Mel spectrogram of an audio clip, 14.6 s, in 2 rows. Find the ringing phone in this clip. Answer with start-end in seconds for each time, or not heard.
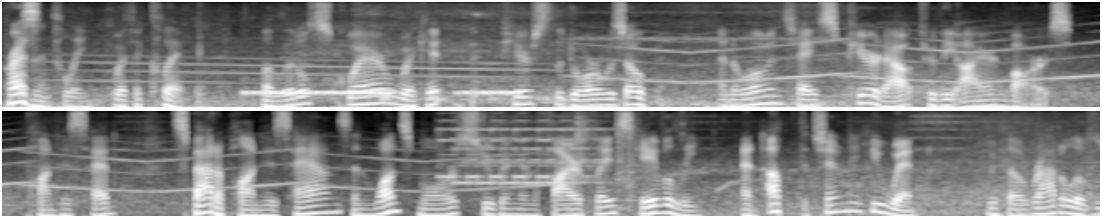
1.6-3.5, 10.2-11.6.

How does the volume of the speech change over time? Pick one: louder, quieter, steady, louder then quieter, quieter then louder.
steady.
